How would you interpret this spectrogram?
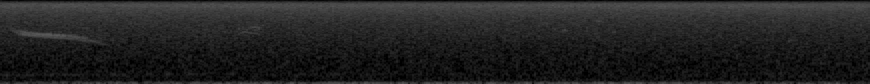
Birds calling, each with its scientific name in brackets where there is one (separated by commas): Eurasian Skylark (Alauda arvensis)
